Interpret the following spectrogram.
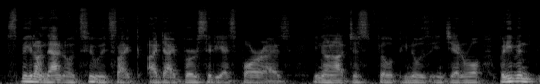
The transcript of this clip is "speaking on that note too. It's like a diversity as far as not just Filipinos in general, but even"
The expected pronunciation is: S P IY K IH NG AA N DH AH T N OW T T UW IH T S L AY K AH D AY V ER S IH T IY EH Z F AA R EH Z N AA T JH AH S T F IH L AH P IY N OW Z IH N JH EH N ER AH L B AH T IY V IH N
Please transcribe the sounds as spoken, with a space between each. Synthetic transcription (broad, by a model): S P IY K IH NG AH N DH AH T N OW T T UW IH T S L AY K AH D AY V ER S IH T IY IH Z F AA R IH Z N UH T JH AH S T F IH L AH P IY N OW Z IH N JH EH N ER L B AH T IY V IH N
